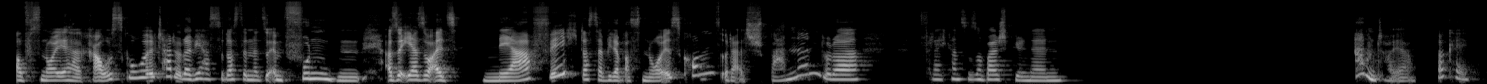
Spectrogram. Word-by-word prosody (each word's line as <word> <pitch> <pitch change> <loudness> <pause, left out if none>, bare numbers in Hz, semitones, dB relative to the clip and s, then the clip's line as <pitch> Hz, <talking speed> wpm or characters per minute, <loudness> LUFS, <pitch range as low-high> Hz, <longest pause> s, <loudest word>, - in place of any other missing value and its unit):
aufs 190 0 -2
Neue 185 -1 +3
herausgeholt 245 - +1
hat, 370 - +2
oder 240 -1 +3
wie 260 +2 0
hast 245 0 -6
du - - -7
das 220 +1 0
denn 220 -3 -1
dann 200 -2 -4
so - - -1
empfunden? 210 -4 +1 0.2
Also, 195 +2 +4
eher 210 0 +5
so 210 0 +2
als 185 0 +4 0.2
nervig, 180 - +3
dass 225 0 -1
da 200 -4 -2
wieder 185 -1 +1
was 175 - -7
Neues 170 - 0
kommt, 420 +3 -2 0.2
oder - - -3
als - - -6
spannend 205 - -4 0.2
oder 225 -1 +3 0.6
vielleicht 230 -1 -11
kannst 240 -1 -5
du 230 - -8
so 230 - -4
'n 225 - -5
Beispiel 225 -4 -2
nennen. 180 0 -5 2.8
Abenteuer, - - -3 0.3
okay. 300 -10 -8
220 Hz, 150 wpm, -26 LUFS, 185-245 Hz, 2.8 s, eher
